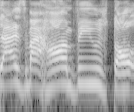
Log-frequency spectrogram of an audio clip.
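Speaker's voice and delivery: put-on over-the-top German accent. Retelling a movie line by a german humvee owner: crazy german accent. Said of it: "the most crazy German accent ever".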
